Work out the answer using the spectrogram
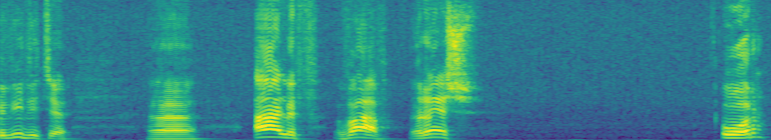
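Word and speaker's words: Ор (אור): Точно так же звучит слово еще одно. Оно читается как ор, но переводится оно как кожа. Заметьте, два слова читаются как ор.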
